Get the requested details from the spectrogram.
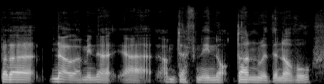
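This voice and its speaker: A man in a West Country accent at medium pitch, monotone and flat in intonation, on a very clean recording with a silent background. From Bristol, West Country, England. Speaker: author and critic. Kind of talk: casual interview.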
